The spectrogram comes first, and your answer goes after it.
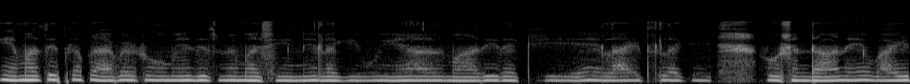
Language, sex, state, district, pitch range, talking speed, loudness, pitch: Hindi, female, Bihar, Samastipur, 180-190 Hz, 140 wpm, -28 LUFS, 185 Hz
